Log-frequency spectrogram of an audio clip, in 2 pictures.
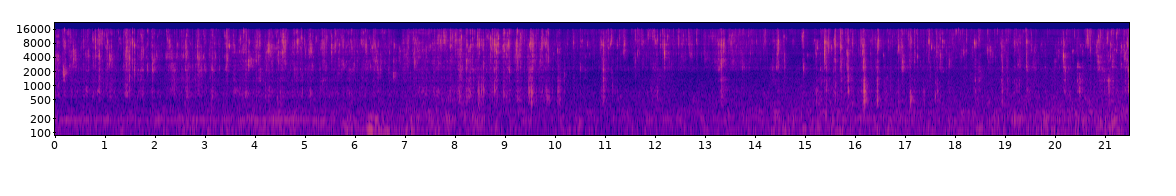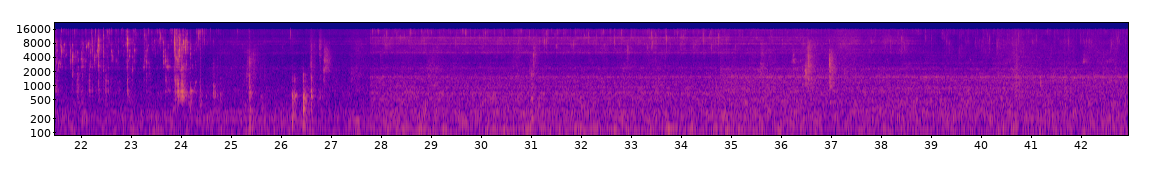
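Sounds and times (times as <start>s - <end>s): steady hiss: 27.5s - 42.9s.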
